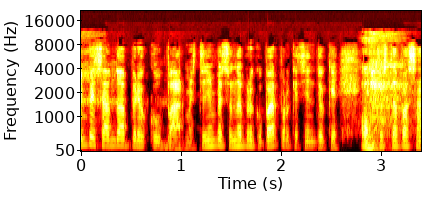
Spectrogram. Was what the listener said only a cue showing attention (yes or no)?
yes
